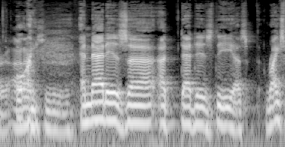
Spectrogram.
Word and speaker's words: arancini: Arancini. There you go. You got to roll the R. Arancini.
